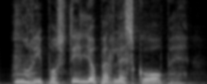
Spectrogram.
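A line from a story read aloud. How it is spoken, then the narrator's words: Incredulous exclamation. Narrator (Italian): esclamò incredulo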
